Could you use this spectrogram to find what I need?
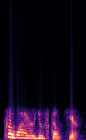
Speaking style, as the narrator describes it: Davenport said to me angrily

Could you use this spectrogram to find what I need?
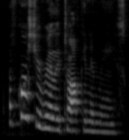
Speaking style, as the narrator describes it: Clay said cheerfully

